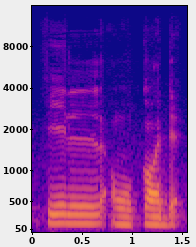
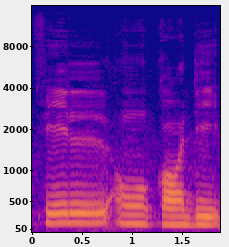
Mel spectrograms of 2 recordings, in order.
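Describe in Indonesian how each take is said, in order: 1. Kata terakhir berakhir dengan konsonan mati. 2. Kata terakhir berakhir dengan vokal pendek. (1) "Bila kita wakaf ataupun berhenti, kita baca dengan fil uqad" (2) "Bacaan asalnya dibaca dengan fil uqadi"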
